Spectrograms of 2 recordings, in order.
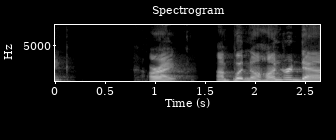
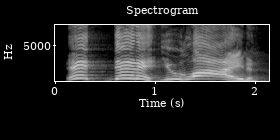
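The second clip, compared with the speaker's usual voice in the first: high, drawn-out yell of betrayal; loud, high-pitched protest; outraged shout; 13 semitones higher, 8 dB louder, much slower than usual. Real, not acted. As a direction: holler the accusation. Shouts at lying website.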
